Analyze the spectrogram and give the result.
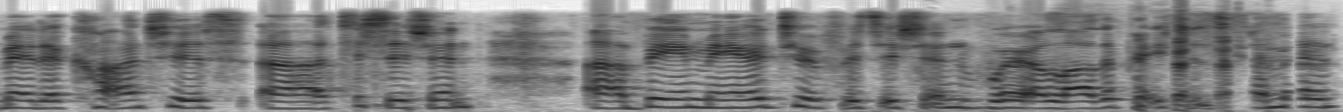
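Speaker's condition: Bulbar ALS; lisp, difficulty with articulation, effortful tongue movement, not speaking clearly, ALS impact audible

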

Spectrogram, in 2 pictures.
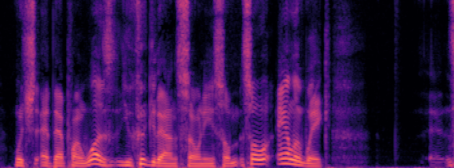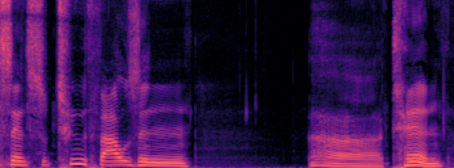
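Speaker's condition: Cleft palate; kept home from school while healing

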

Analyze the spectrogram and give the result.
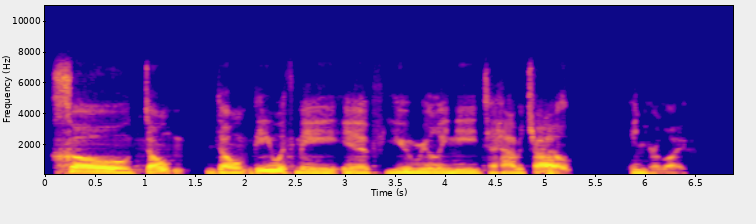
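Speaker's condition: Cleft palate; speech impediment still present, talked funny as a child

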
